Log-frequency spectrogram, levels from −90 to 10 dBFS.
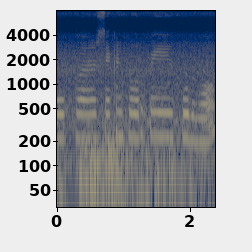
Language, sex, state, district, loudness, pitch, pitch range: Hindi, female, Jharkhand, Sahebganj, -34 LUFS, 220 Hz, 215-220 Hz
